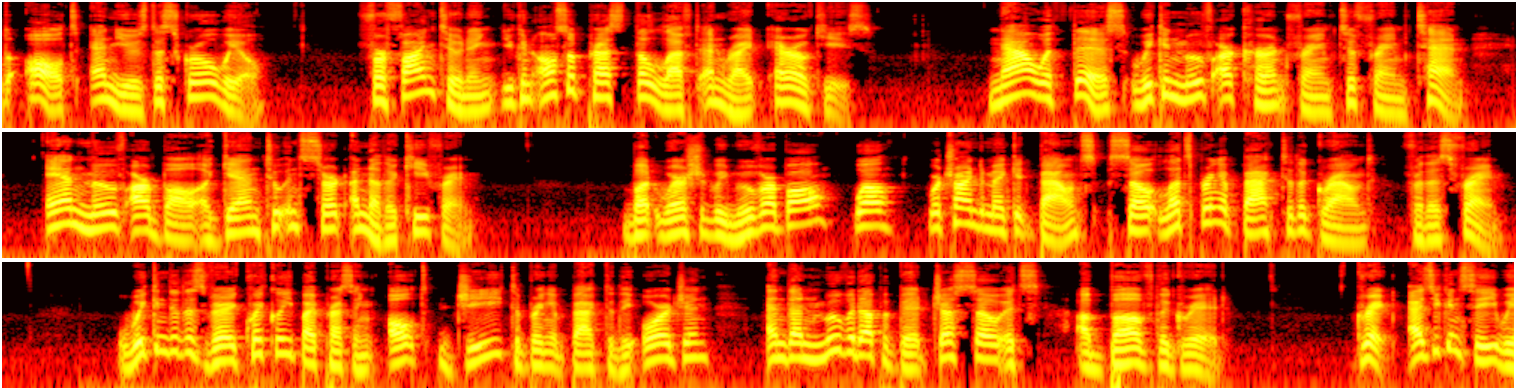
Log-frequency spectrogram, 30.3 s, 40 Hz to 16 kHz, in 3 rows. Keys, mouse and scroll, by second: 1.1-2.7 alt+scroll up 24, 2.7-3.8 alt+scroll down 11, 4.5 Right, 4.9 Right, 5.9 Right, 6.1 Right, 6.4 Left, 6.6 Left, 6.8 Left, 7.0 Left, 7.2 Left, 7.4 Left, 7.6 Left, 8.4 Left, 8.8 Left, 9.5 Left, 9.9 Left, 13.3 middle click, 14.0 g, 16.6 middle click, 20.6 middle click, 22.0 alt+g, 23.0 shift+middle click, 23.4 scroll up 4, 23.6 middle click, 24.2 g, 26.3 middle click, 27.5 scroll down 1, 27.6 middle click, 28.8 middle click, 29.2 scroll down 3, 29.5 shift+middle click, 29.8 middle click.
